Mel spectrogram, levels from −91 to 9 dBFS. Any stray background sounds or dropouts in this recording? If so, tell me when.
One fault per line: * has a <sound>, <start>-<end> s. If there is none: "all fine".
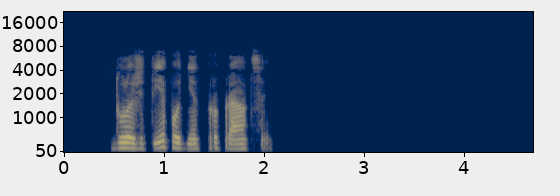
all fine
